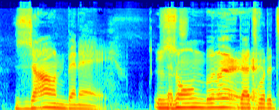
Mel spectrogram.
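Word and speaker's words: JonBenét: Other facts, John Benet was named after her father, John Bennett Ramsay, and her name is pronounced in a French style. Zan Benet.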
